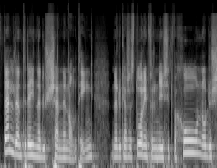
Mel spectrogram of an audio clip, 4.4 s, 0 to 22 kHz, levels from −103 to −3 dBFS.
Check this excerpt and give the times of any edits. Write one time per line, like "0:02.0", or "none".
none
